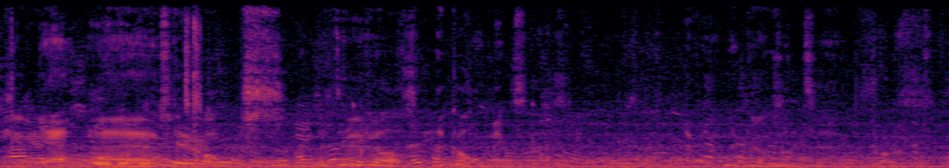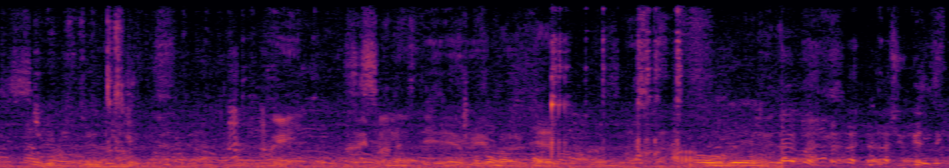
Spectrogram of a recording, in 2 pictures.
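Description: A middle-aged man answers in a friendly voice.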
